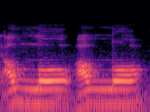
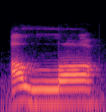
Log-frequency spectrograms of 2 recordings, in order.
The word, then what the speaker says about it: আল্লাহ: একেবারে গোলাগাল করে ছেলে অনেকে আল্লাহ আল্লাহ ল ল এরকম পড়ে অনেকে আল্লাহ এরকম হবে না আল্লাহ আল্লাহ ল আল্লাহ ঠিক আছে আল্লাহ যখন বলবেন তখন কিন্তু ঠোঁট গোল হবে না যখন হু টা উচ্চারণ করবেন তখন ঠোঁটটা আবার বলবেন যেমন আল্লাহু আল্লাহু আল্লাহু আল্লাহ আল্লাহ খেয়াল করেন আল্লাহ আল্লাহ ল ল ল আমার ঠোঁট কিন্তু গোল হচ্ছে না এইভাবে লা লা যেন না হয় ঠিক আছে এইভাবে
